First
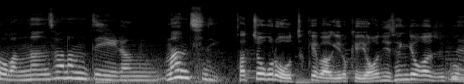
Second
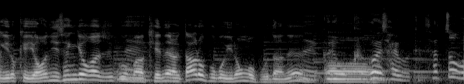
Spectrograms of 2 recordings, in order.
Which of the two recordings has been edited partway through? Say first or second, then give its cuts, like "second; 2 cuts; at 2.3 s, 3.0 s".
first; 1 cut; at 2.4 s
